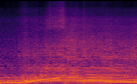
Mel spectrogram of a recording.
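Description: Engine runs clean and sweeps up smoothly in about a second, then settles to a steady even note. No knocks or misses; it sounds healthy.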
